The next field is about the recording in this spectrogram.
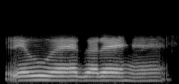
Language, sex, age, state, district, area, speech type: Urdu, female, 18-30, Bihar, Khagaria, rural, conversation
